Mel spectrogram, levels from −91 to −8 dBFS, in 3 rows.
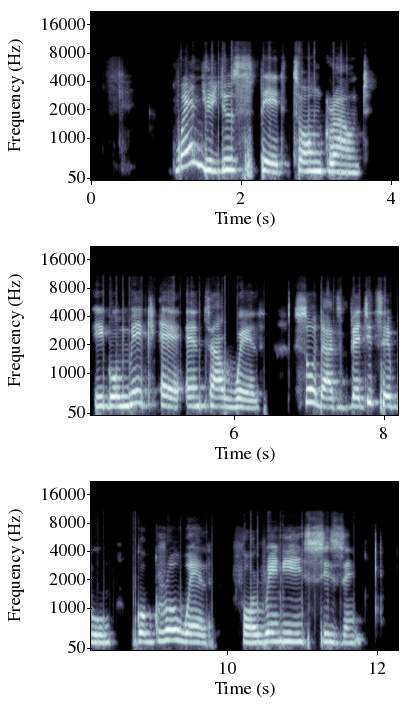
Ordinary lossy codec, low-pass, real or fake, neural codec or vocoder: none; 10.8 kHz; fake; codec, 24 kHz, 3.1 kbps, DualCodec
